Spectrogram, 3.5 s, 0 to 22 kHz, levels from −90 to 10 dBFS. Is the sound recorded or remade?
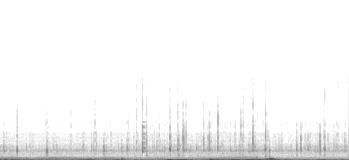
recorded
